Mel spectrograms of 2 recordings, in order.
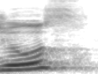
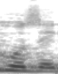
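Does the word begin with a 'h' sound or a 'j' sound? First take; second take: j; h. First: It begins with a 'j' sound. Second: It begins with an 'h' sound. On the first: "इसको वैसे लिखते हैं San जोस" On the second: "लेकिन इसको प्रोनाउंस करते हैं होजे"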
